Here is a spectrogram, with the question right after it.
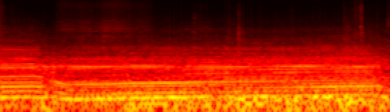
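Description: A Volkswagen GTI's engine revs while driving, a steady loud drone whose pitch dips and then holds level, continuous for a few seconds with no talk.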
